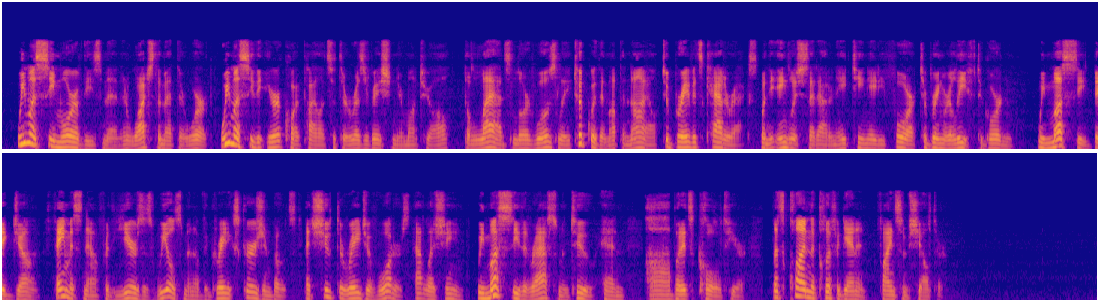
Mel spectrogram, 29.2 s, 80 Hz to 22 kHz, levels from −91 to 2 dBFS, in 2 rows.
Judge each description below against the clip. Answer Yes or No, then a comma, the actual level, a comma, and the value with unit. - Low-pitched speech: Yes, low, 115 Hz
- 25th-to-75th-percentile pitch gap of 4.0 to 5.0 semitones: Yes, average, 4.6 semitones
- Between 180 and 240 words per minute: Yes, average, 200 wpm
